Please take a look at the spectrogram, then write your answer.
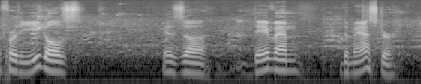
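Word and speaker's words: Daevin: uh daven the master we did a little research david to make sure we are pronouncing it right i hope we are d-a-e-v-i-n yeah we had checked out a couple times so we're going with davin kelly kelly kelly travels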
